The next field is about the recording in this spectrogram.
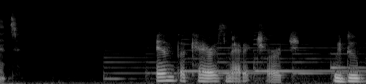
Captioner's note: voiceover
